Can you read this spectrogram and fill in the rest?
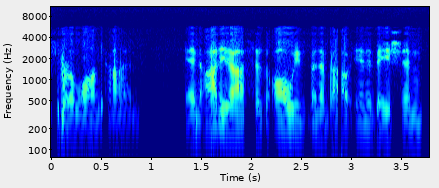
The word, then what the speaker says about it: Adidas: Big part of, in the last 60 years, of Adidas. – It is, and I'm actually very proud of you because when you introduced me, you said from Adidas Golf, and that's actually the correct way to say it.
